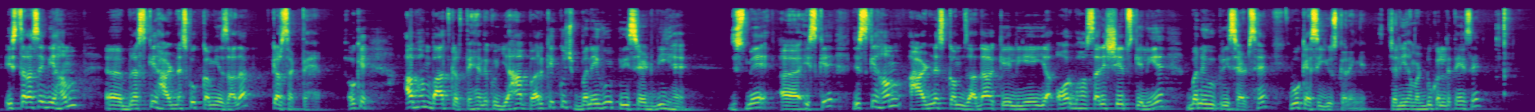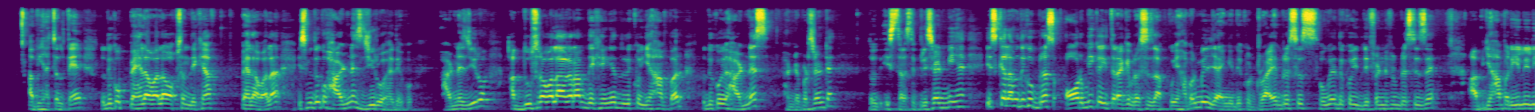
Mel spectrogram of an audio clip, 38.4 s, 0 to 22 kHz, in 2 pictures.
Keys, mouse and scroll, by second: 17.2 ctrl+Num_Lock, 17.5 ctrl+z, 19.7 click, 24.7-25.3 drag, 37.6-38.3 drag.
